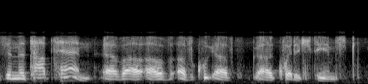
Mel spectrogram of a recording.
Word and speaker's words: Quidditch: 2100, my bet's on Kittich. Is that how you pronounce it? Quidditch? – Quidditch, John. Come on.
